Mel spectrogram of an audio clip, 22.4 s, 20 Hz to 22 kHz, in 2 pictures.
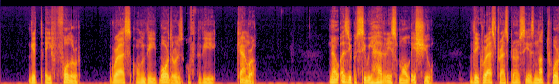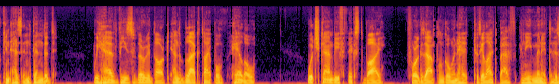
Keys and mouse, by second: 0.7 click, 1.5 middle click, 5.3 click, 5.7 click, 6.9 click, 7.3 click, 10.0 click, 17.1 click, 18.4-19.3 drag, 19.3-20.6 middle drag, 20.6 click, 20.7 middle click, 21.0-22.3 drag.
